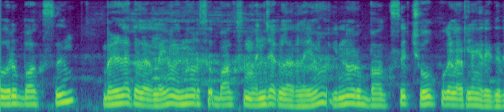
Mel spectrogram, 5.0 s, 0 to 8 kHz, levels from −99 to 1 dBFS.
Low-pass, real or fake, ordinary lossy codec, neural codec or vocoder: none; fake; none; codec, 16 kHz, 16 kbps, FreqCodec, smaller model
